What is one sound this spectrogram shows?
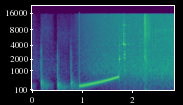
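A fishing line whooshes as it is cast.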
